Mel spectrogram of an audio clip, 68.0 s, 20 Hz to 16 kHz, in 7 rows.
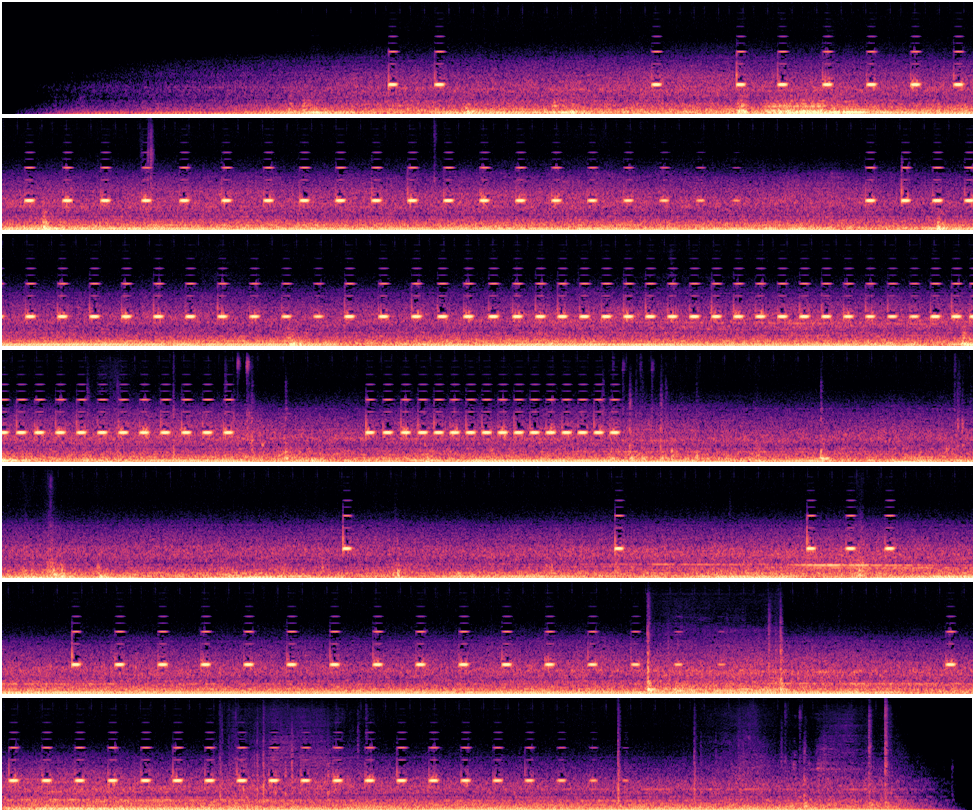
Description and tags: Parking Sensors of Audi A5 Cabrio 2.0 TFSi Model 2017, recorder with Zoom H4n internal mikes.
